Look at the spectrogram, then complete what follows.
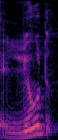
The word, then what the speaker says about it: lewd: LEWD, इसमें भी LEW का उच्चारण लू होगा, हालांकि इसका उच्चारण ल्यू भी है, इसे ल्यूड और लूड दोनों कहते हैं।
